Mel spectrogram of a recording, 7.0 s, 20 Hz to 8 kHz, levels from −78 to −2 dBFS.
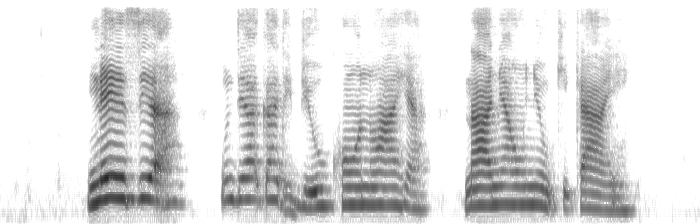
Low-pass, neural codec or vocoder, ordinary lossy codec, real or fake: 7.2 kHz; codec, 24 kHz, 0.9 kbps, WavTokenizer, small release; MP3, 64 kbps; fake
